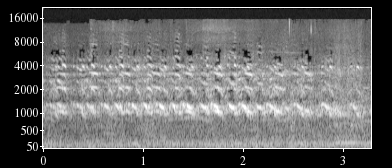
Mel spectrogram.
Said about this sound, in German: Wellen plätschern im Hafenbecken. Möwen kreischen. Einige sitzen frech auf den hohen Masten der Segelschiffe und beobachten frühstückende Bootsmänner und Frauen.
